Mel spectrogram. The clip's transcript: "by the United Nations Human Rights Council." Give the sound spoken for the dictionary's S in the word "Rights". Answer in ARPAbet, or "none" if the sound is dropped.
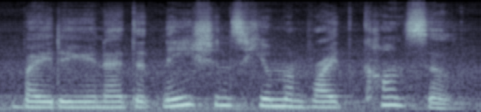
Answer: none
